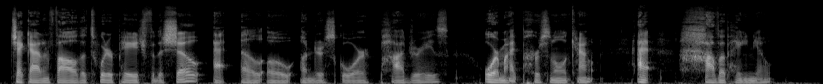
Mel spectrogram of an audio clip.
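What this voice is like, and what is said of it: Joker character voice. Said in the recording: “doing my Joker impersonation”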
